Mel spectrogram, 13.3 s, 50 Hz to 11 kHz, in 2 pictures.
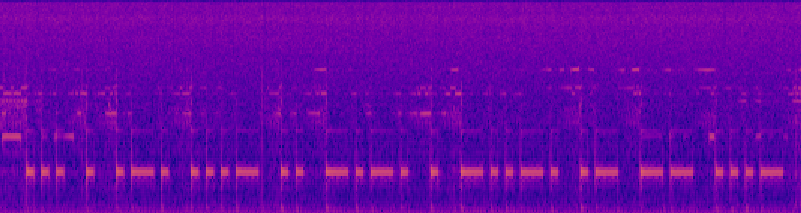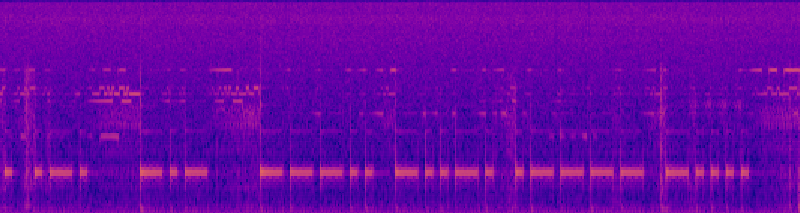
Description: Morse code, heard as a keyed tone, about 19 wpm, 700 Hz. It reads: SERVICE/AMVER K 8/16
